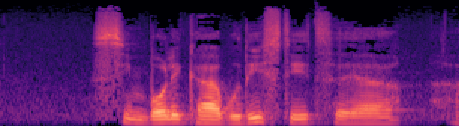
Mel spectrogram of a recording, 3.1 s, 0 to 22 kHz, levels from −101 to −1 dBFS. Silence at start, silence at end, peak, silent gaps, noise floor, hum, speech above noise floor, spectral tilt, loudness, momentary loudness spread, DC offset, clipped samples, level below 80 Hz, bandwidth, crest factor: 0.65 s; 0 s; -8 dBFS; none; -61 dBFS; none; 34 dB; -4 dB/octave; -27 LUFS; 12 LU; under 0.1%; under 0.1%; -82 dBFS; 18 kHz; 20 dB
